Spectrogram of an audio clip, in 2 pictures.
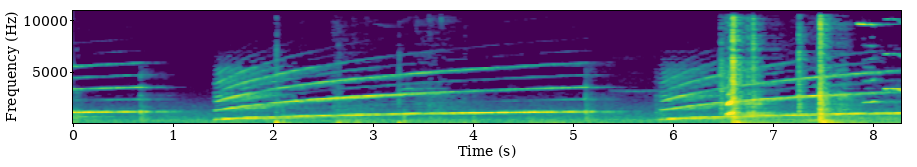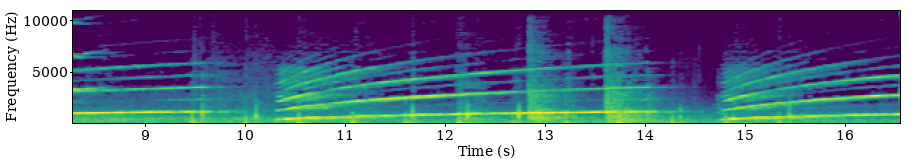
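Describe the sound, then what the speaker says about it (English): A rising electronic alarm wails in the video game Life is Strange, repeating in long upward sweeps that cycle steadily, loud and alone. "please turn off that alarm since that's your job"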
